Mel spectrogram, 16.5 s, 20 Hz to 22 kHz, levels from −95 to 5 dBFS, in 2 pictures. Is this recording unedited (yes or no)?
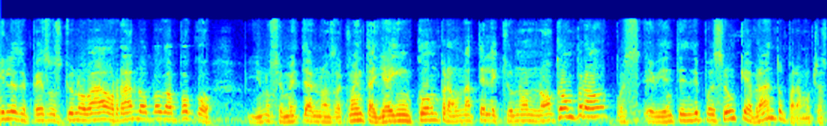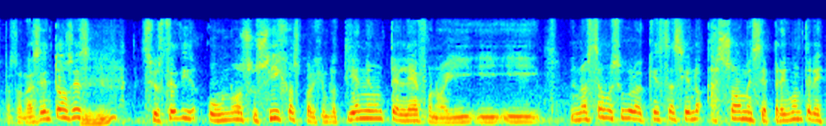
no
